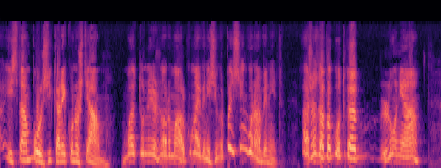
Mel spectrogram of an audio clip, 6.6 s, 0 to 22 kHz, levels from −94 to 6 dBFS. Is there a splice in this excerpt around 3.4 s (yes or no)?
no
